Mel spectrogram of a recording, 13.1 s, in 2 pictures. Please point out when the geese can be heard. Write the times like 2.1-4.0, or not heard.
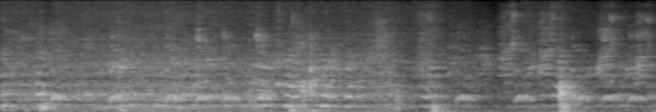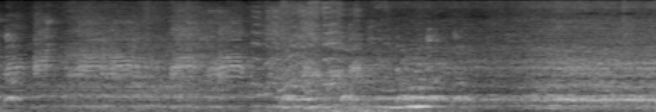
1.1-10.6.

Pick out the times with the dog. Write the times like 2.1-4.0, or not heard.
0.5-2.8, 4.5-6.8, 9.3-11.3.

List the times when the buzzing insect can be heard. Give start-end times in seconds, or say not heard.
0.0-13.0.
